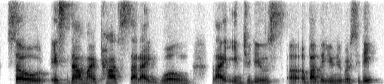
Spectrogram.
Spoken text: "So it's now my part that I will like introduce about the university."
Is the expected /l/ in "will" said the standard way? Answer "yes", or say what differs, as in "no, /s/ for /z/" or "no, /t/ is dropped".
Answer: no, /n/ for /l/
